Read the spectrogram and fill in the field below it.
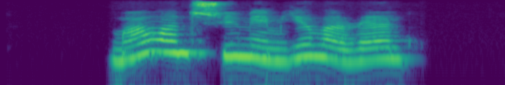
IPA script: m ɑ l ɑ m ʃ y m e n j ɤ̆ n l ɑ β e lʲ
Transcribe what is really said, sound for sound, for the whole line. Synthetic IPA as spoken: m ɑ l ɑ n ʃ y m e m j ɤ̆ l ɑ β æ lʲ

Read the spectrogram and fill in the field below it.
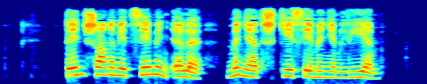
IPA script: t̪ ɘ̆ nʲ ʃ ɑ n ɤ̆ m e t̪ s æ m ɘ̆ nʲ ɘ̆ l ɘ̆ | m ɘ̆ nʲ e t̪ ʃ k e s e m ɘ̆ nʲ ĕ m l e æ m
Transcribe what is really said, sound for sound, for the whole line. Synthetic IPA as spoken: t̪ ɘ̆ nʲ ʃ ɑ n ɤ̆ m e t̪ s e m ɘ̆ nʲ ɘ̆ l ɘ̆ | m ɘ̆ nʲ æ t̪ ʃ k e s e m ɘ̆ nʲ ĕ m l i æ m

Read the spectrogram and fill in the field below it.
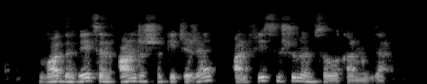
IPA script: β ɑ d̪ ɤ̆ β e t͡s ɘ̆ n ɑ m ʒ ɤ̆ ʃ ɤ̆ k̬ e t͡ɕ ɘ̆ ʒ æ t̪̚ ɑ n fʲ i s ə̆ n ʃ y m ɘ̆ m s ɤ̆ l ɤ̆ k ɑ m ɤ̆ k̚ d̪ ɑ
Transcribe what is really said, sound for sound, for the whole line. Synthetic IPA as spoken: β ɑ d̪ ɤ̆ β e t͡s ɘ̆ n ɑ n ʒ ɤ̆ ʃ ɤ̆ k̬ e t͡ɕ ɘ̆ ʒ æ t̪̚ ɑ n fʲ i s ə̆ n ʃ y m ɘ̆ m s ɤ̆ l ɤ̆ k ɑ n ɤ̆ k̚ d̪ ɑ

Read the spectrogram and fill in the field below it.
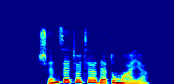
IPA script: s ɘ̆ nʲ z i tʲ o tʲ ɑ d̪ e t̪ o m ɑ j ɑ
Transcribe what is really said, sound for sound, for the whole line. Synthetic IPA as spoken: ʃ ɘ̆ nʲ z æ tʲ o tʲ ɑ d̪ æ t̪ u m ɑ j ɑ

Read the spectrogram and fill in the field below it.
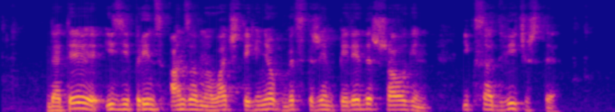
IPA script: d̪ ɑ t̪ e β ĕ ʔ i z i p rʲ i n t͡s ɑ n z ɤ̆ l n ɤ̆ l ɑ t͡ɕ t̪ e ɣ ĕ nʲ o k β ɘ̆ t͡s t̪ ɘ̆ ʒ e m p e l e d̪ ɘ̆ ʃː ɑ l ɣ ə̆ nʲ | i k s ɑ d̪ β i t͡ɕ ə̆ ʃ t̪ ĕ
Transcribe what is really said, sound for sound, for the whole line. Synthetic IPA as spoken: d̪ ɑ t̪ e β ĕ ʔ i z i p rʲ i n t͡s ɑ n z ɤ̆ l n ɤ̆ l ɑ t͡ɕ t̪ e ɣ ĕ nʲ o k β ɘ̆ t͡s t̪ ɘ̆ ʒ e m p e l e d̪ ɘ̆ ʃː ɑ l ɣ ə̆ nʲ | i k s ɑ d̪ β i t͡ɕ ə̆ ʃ t̪ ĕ

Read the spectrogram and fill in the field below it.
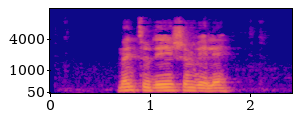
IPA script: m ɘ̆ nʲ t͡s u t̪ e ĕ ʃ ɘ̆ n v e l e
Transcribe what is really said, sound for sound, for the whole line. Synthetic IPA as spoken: m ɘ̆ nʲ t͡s u d̪ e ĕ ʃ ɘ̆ m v e l e

